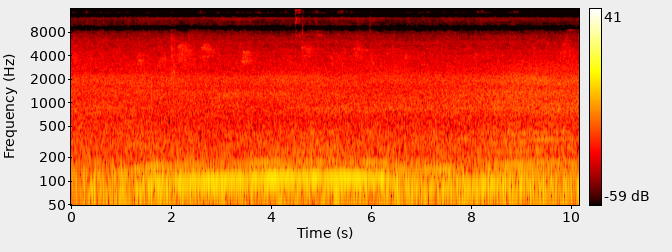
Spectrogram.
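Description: A motor vehicle engine running, a steady low hum that grows louder about a second and a half in and eases off after about six seconds, over general street noise.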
